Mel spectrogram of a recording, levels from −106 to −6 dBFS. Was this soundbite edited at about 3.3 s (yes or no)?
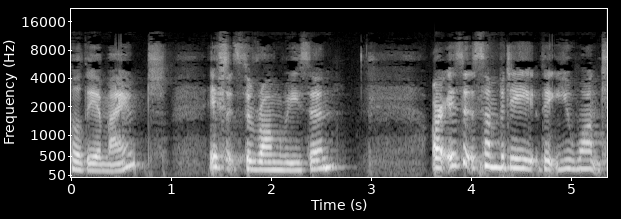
no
